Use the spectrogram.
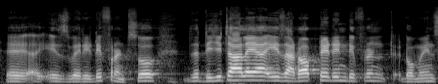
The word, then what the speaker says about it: Digitalaya: It is an Indian English name for the trusted digital repository, because it is Digitalaya can be pronounced in one breath, and it means, as you must be aware of Himalaya.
